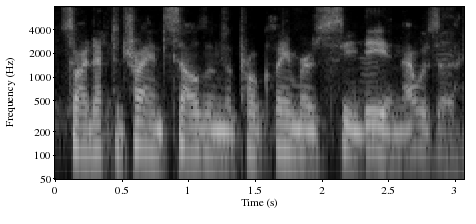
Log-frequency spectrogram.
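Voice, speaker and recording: A man's voice: on the low side, fairly even intonation, quick pace. A middle-aged man co-hosting a podcast in casual, conversational chat, reminiscing. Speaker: podcast co-host.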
